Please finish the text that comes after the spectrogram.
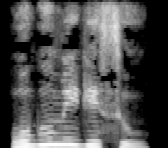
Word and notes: ಒಗುಮಿಗಿಸು: Kannada

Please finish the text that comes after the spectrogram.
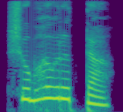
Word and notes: ಶುಭವೃತ್ತ: Kannada

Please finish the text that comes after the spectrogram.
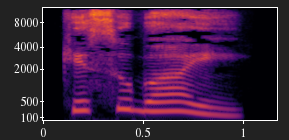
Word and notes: ಕಿಸಿಬಾಯಿ: kisibāyi

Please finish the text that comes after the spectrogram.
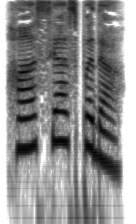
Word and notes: ಹಾಸ್ಯಾಸ್ಪದ: Kannada

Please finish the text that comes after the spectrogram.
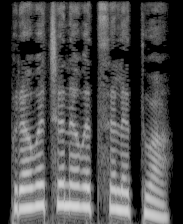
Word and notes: ಪ್ರವಚನವತ್ಸಲತ್ವ: Kannada

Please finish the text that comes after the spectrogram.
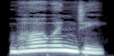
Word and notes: ಭಾವಂಜಿ: bhāvanji

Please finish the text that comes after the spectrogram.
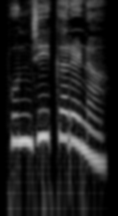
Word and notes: ಪುಂಜೀಕರಣ: kannada

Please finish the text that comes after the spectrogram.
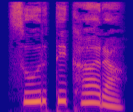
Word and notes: ಸೂರ್ತಿಖಾರ: sūrtikhāra

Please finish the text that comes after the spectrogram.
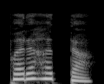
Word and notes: ಪರಹತ್ತ: para hatta

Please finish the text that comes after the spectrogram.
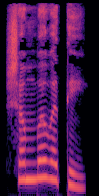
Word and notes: ಸಂಭಾವಿತ: sambhāvita; Kannada

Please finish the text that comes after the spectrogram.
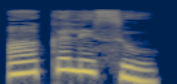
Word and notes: ಆಗಲೀಸು: āgalīsu

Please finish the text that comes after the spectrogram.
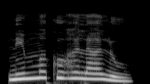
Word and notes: ನಮ್ಮಕ್‍ಹಲಾಲ್: nammak halāl

